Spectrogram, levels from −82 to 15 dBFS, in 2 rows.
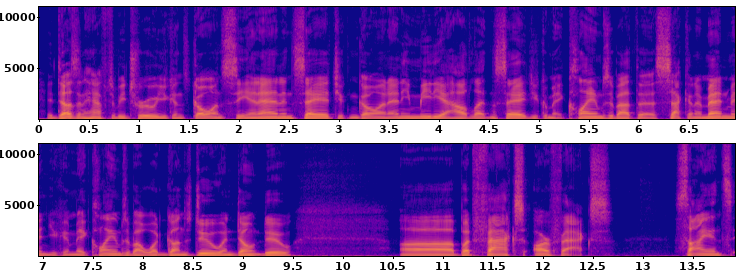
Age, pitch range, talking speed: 40-59, 100-140 Hz, 210 wpm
